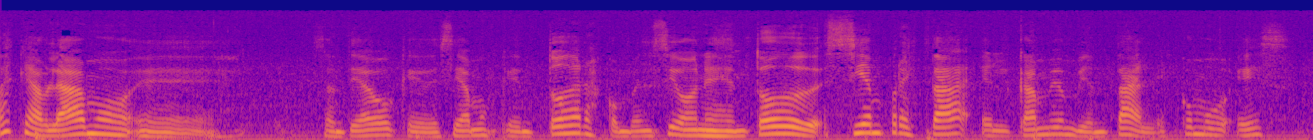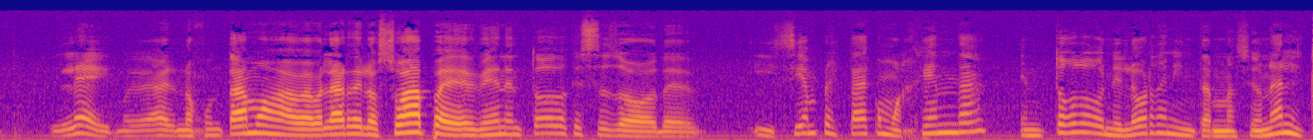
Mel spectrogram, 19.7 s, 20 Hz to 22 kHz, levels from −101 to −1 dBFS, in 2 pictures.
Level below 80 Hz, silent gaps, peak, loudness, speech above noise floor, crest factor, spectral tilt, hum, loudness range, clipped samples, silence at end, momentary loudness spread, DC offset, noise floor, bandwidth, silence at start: -52 dBFS; none; -8 dBFS; -29 LUFS; 20 dB; 22 dB; -5 dB/octave; none; 11 LU; under 0.1%; 0 s; 15 LU; under 0.1%; -49 dBFS; 16 kHz; 0 s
